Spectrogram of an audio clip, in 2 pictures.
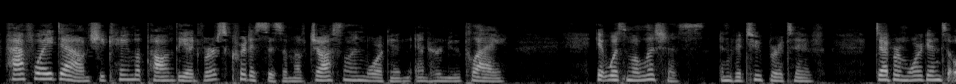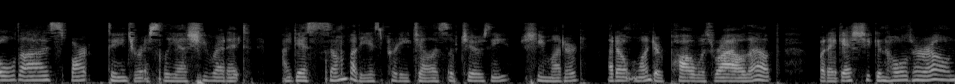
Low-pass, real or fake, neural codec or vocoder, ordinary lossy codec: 7.2 kHz; fake; codec, 16 kHz, 4 kbps, FreqCodec, smaller model; MP3, 32 kbps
